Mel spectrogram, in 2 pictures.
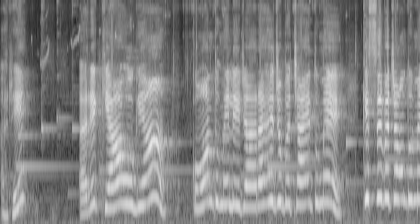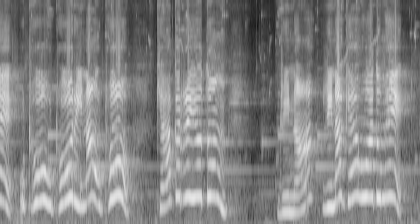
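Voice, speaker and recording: Casual: confused hubby woman doing him going what happened, slow, music faint. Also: very high-pitched, full character voice. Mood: bewildered. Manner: bewildered, calming. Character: puzzled husband waking his wife. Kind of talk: doll-play storytelling.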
